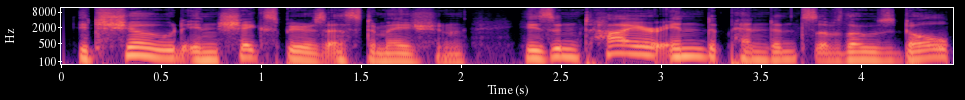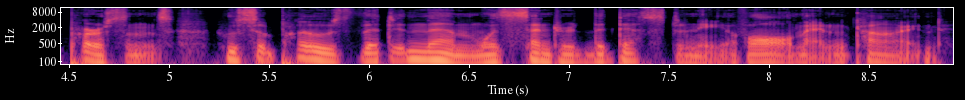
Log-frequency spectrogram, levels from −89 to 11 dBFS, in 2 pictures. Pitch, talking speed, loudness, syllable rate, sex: 120 Hz, 160 wpm, -18 LUFS, 5.5 syllables/s, male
